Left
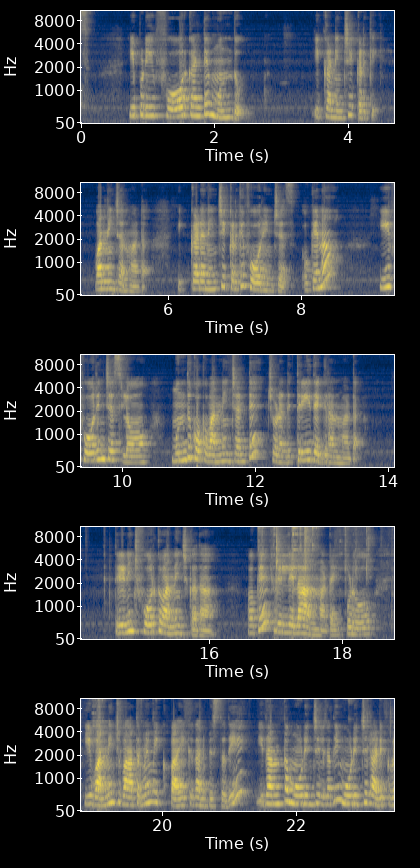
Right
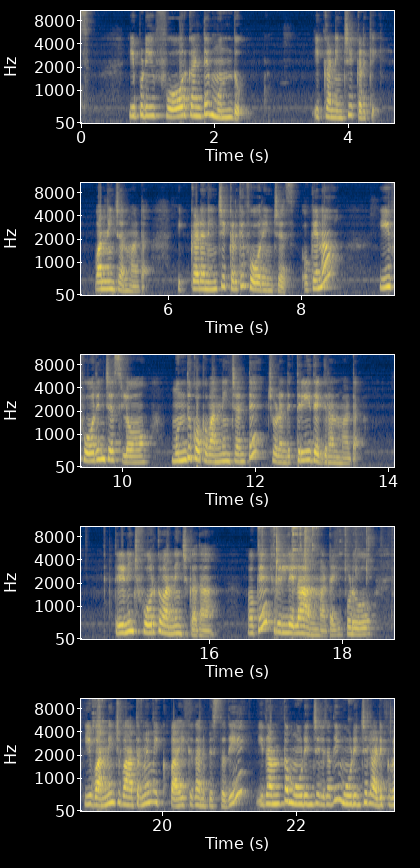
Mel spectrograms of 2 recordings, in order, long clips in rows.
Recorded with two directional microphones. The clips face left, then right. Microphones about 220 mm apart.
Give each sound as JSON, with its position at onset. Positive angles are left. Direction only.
{"t": 0.7, "sound": "speech", "side_deg": -45}
{"t": 3.5, "sound": "speech", "side_deg": -45}
{"t": 14.6, "sound": "a woman's voice", "side_deg": -45}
